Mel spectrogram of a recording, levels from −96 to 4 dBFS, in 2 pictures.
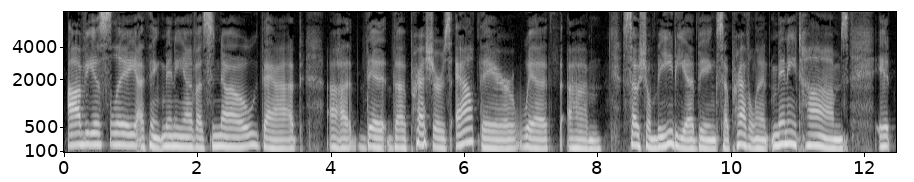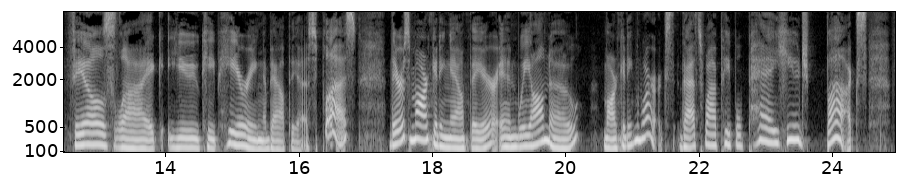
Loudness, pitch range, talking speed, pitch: -16 LUFS, 140-185 Hz, 120 wpm, 155 Hz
